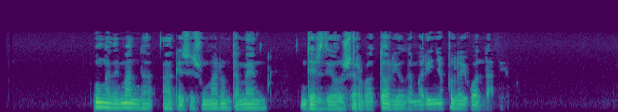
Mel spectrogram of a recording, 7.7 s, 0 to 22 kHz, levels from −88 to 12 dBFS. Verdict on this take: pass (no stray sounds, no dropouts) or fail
pass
